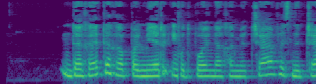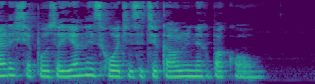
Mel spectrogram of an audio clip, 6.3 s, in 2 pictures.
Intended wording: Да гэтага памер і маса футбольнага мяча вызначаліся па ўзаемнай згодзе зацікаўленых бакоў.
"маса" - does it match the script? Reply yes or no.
no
